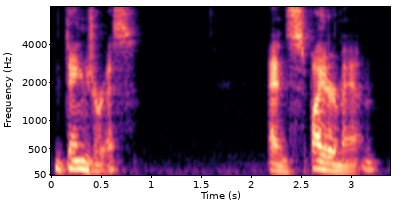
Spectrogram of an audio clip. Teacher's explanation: is a three syllable foot with the pattern stressed unstressed unstressed words like dangerous and spiderman all have this stressed unstressed unstressed dactylic rhythm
